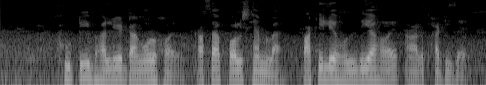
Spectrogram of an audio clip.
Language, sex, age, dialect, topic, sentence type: Bengali, male, 18-24, Rajbangshi, agriculture, statement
